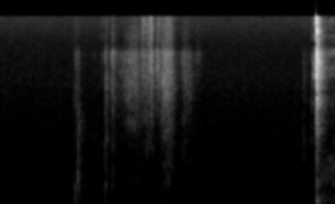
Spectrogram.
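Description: Hands handling and setting down a painted canvas on the work table: a light knock about a second in, then a second or so of rustling scrape, and a single sharp click near the end.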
